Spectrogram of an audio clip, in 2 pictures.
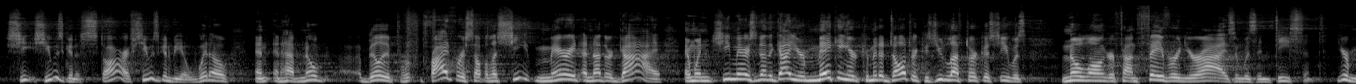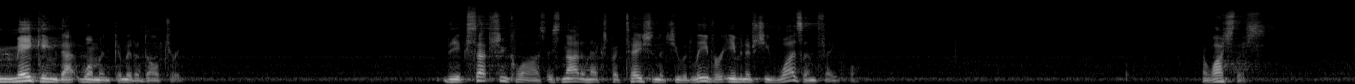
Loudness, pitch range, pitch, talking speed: -25 LUFS, 160-250 Hz, 210 Hz, 180 wpm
